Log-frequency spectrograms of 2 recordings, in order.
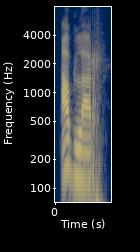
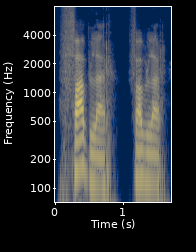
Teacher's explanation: houve uma época que o espanhol não tinha perdido o f ainda e eles não diziam por exemplo eh ablar eles diziam faar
